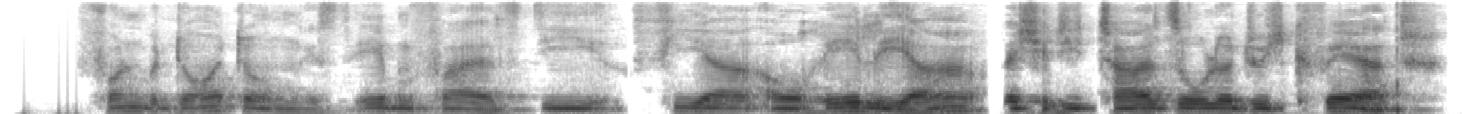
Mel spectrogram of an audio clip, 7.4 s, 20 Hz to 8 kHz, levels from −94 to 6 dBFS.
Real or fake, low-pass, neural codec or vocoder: real; 7.2 kHz; none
